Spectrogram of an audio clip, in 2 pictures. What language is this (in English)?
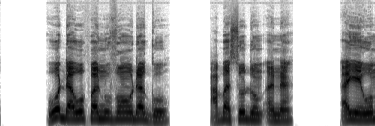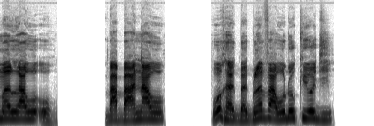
Ewe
